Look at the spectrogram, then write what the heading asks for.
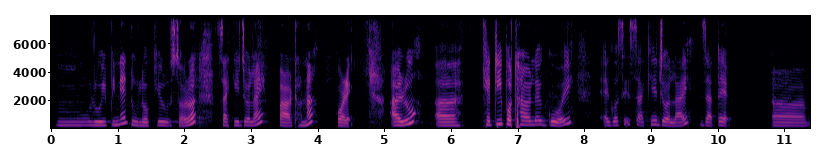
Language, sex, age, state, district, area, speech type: Assamese, female, 18-30, Assam, Charaideo, urban, spontaneous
